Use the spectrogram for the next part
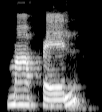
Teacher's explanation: para o som no L, o E no final não é pronunciado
